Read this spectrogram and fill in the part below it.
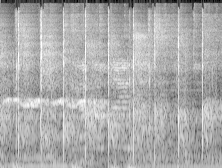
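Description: A small group clapping in an even rhythm of distinct, close hand claps, with a voice speaking underneath, at an indoor Christmas gathering.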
